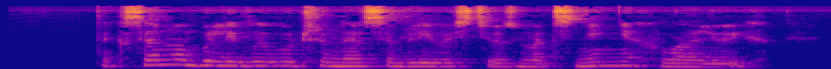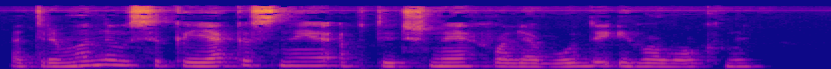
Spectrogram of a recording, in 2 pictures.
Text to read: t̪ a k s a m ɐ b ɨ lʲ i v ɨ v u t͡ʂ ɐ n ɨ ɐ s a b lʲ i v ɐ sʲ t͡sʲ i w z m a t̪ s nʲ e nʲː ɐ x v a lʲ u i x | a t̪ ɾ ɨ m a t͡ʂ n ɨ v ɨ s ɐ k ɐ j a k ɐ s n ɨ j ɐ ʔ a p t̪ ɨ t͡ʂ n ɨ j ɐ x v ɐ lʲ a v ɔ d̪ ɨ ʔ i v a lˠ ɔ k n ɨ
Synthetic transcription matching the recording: t̪ a k s a m ɐ b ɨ lʲ i v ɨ v u t͡ʂ ɐ n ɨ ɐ s a b lʲ i v ɐ sʲ t͡sʲ i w z m a t̪ s nʲ e nʲː ɐ x v a lʲ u i x | a t̪ ɾ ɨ m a n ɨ v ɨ s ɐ k ɐ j a k ɐ s n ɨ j ɐ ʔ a p t̪ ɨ t͡ʂ n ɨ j ɐ x v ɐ lʲ a v ɔ d̪ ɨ ʔ i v a lˠ ɔ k n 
